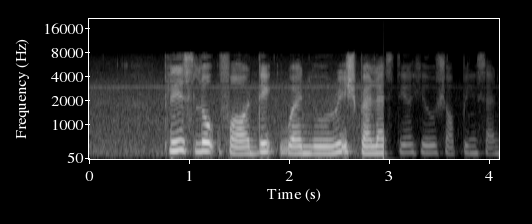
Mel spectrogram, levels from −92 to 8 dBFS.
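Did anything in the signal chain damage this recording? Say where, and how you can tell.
Yes. One channel inverted, from 2.94 s to the end at 4.10 s: the speech drops by about 25 dB, as the shared centre content cancels when the channels sum to mono. The likely stage is analogue wiring, with a reversed-polarity connection on one side.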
